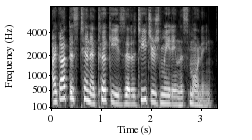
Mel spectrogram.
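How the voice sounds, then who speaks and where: A woman doing a laid-back hushed teacher. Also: mid-range voice, expressive, normal speed, vocal fry. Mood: conspiratorial. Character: relaxed female teacher sharing cookies.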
